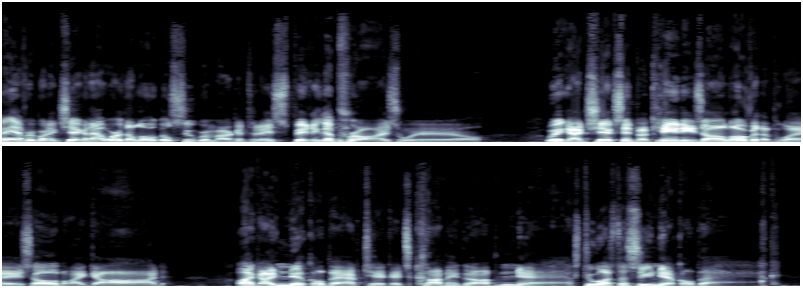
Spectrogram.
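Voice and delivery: cheesy radio DJ voice; hammed-up shock-jock patter; mock morning zoo DJ. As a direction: parody a hyped local radio host.

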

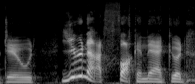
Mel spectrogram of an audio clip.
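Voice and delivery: ordinary talk

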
